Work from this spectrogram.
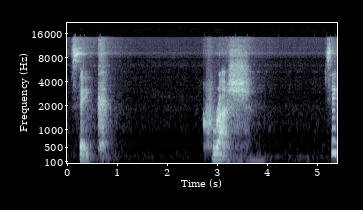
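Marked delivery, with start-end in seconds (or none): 0.6-0.7 k as a bare consonant sound, not "kay"; letter sound. Shown as a demonstration. Teacher gives the sound to replace, k as a sound. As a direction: say just the crisp sound of k. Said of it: "change to a new sound".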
